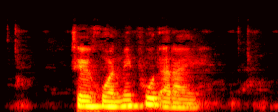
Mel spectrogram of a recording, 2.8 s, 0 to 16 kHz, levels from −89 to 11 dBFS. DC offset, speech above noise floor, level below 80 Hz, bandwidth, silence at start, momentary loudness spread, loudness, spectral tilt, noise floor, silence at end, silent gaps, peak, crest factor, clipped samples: under 0.1%; 44 dB; -54 dBFS; 7 kHz; 0.7 s; 12 LU; -18 LUFS; -8.5 dB/octave; -61 dBFS; 0.8 s; none; -4 dBFS; 16 dB; under 0.1%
